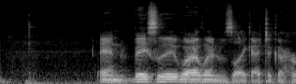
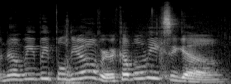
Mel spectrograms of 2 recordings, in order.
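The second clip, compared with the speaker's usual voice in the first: high-pitched, loud mock cop; insistent cop; 7 dB louder than usual. Cops to a denying suspect, insistent recognition. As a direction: press the point in an imitated cop voice.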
